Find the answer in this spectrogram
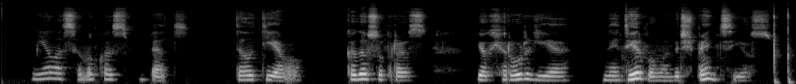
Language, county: Lithuanian, Šiauliai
